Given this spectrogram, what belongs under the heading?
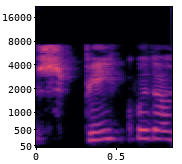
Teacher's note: Did you speak with her? شوف with her جايين كلمتين هم في الآخر مش واخدين stress.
